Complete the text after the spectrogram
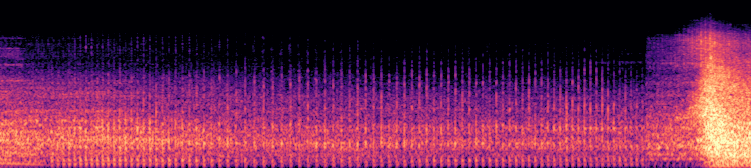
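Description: Motorcycle engines rumble as the bikes ride past on a road.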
